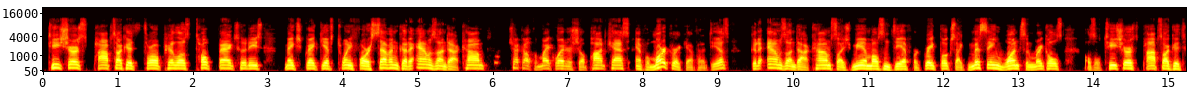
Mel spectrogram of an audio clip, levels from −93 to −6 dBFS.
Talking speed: 170 wpm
